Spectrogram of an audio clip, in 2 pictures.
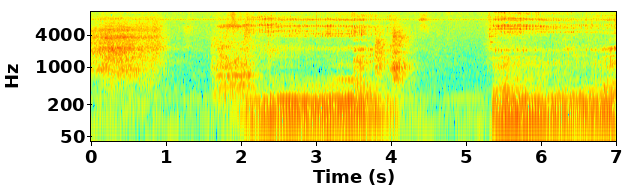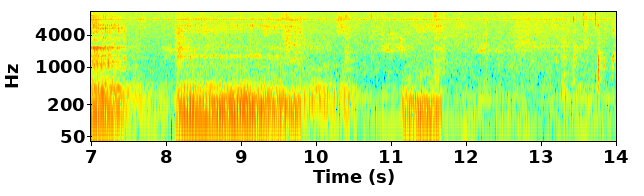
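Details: Seven-week-old puppies from a third litter giving deep, rough growls in four long bursts of one to two seconds each, separated by brief quieter gaps, with faint scuffling and clicks in the background.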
